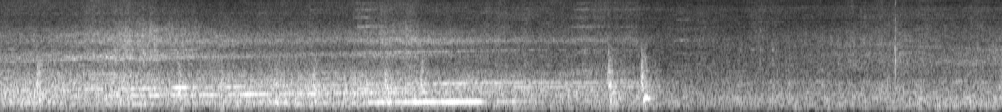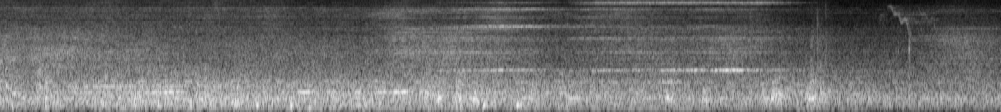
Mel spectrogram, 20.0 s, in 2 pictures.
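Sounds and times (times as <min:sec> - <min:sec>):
electric train rumbling: 0:00.0 - 0:20.0
wheels squealing on rails: 0:00.1 - 0:07.5, 0:10.7 - 0:19.9.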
